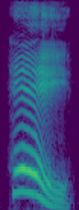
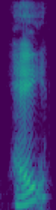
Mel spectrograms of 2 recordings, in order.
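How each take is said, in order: First: The greeting is drawn out, sounding more natural. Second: The greeting is short and flat, sounding robotic. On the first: The speaker calls it right. "when you say "Hey" with two Y's" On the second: The speaker calls it wrong. "instead of it saying "Hey,""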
